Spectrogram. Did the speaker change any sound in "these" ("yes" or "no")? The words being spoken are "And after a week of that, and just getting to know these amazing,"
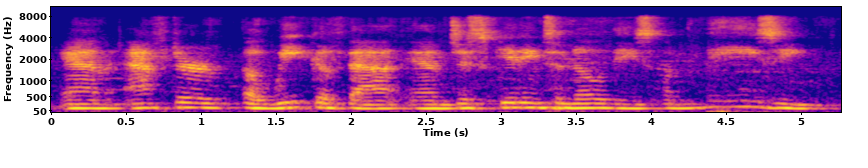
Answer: no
